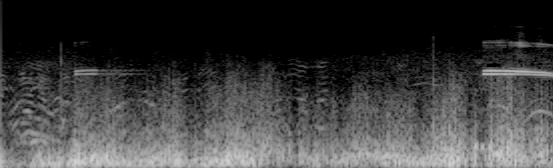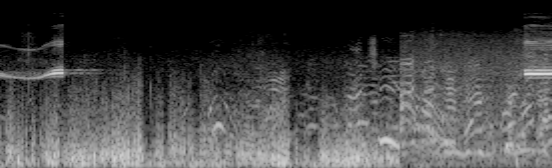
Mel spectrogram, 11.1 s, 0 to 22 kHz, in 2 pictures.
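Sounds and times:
wind on microphone: 0.0 - 11.0
referee whistle blast: 4.8 - 6.4, 10.7 - 11.0
young players shouting: 7.5 - 11.0.

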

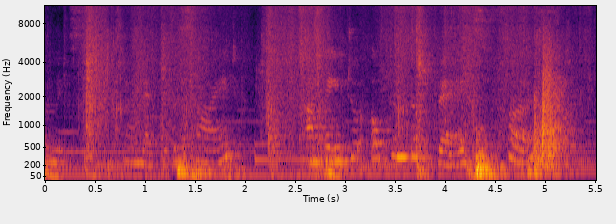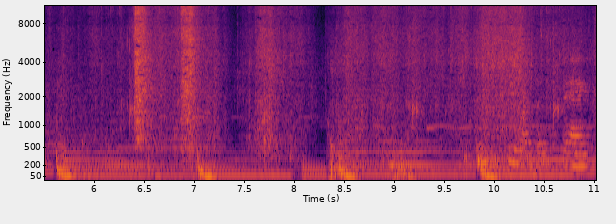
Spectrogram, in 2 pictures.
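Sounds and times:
plastic bag crinkling: 0.0 - 11.0
soft background music: 0.0 - 11.0.

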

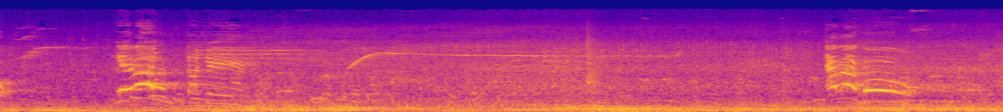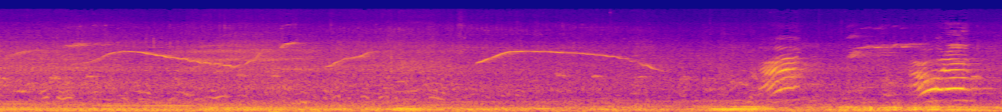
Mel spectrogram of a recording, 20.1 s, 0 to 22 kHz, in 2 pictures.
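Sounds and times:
street traffic rumble: 0.0 - 20.0
person shouting: 1.2 - 2.4, 8.2 - 9.2.

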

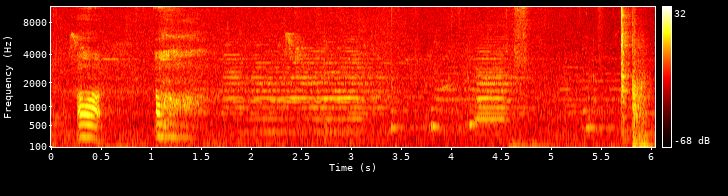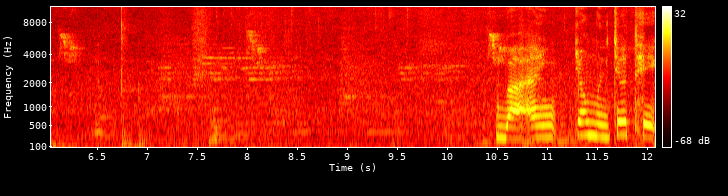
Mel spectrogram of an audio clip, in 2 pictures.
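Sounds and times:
background music: 0.0 - 12.0
door pushed shut thud: 5.7 - 7.1.

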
